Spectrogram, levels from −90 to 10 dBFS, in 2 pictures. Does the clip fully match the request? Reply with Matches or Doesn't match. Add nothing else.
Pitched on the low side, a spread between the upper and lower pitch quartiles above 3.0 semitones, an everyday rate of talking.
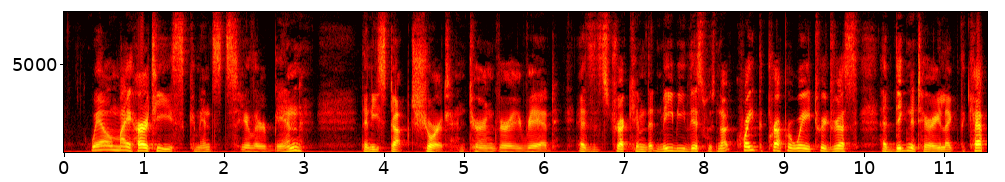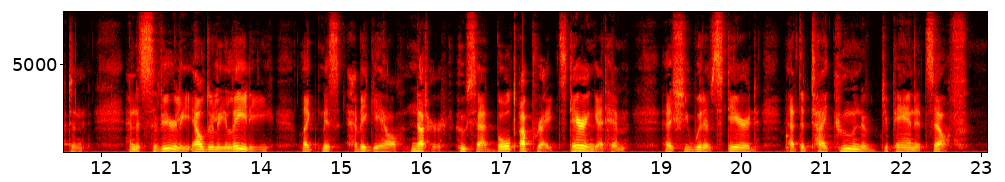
Matches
